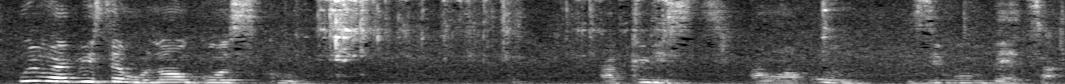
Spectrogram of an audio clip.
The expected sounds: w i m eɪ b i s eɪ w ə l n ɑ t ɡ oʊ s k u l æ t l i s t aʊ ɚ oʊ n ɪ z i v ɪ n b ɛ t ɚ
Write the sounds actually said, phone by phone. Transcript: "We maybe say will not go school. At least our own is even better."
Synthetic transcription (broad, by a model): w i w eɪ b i s eɪ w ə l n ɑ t ɡ oʊ s k u l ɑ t l i s t aʊ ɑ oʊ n ɪ z i v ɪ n b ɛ t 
